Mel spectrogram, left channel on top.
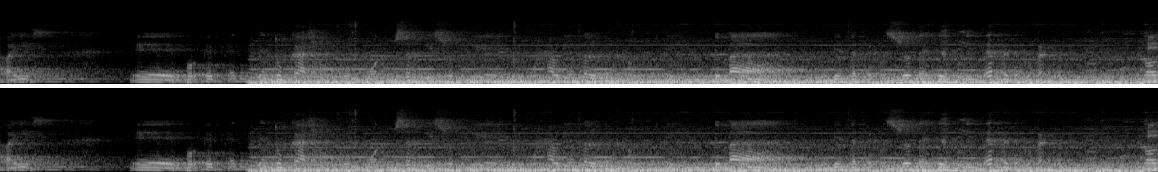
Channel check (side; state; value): both; identical; correlation 1.00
